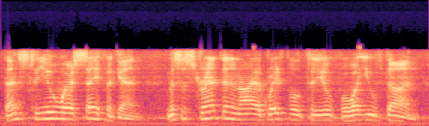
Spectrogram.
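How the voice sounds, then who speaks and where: A wealthy gentleman played by a man speaks formally and deliberately at a middling pitch, with an air of command. It is puppet show dialogue on a muffled recording with faint hiss. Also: lively intonation, close to an everyday voice. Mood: formal, grateful. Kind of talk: amateur puppet show acting.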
